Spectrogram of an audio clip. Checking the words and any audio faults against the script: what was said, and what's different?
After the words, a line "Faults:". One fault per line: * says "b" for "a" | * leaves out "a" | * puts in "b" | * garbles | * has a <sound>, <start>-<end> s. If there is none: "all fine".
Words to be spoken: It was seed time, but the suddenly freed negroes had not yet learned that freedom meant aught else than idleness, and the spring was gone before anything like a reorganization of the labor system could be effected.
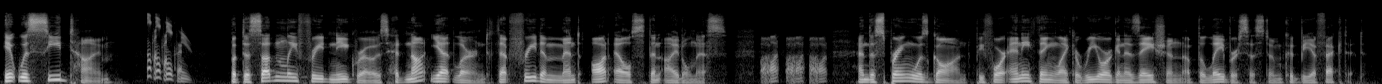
It was seed time, but the suddenly freed negroes had not yet learned that freedom meant aught else than idleness, and the spring was gone before anything like a reorganization of the labor system could be effected.
Faults:
* has a chirp, 1.5-1.9 s
* has a laugh, 7.6-8.3 s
